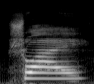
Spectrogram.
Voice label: "shuai1", voice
